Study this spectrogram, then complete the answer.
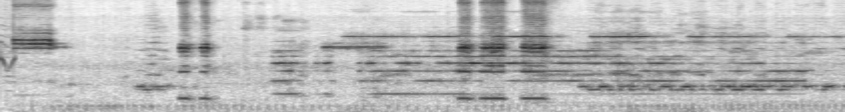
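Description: Busy city traffic in Chennai heard from a moving motorcycle, with several car horns honking in short bursts over a steady rumble of engines and road noise.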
